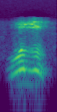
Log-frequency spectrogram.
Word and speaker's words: وضو: کیسے تلفظ کیا جائے۔ وضو فرماتے ہیں وضو واو پر ضمہ دے کے آپ کو پڑھنا ہے، اور ضاد پہ تو آٹومیٹک ہی ضمہ آئے گا۔ کیوں؟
